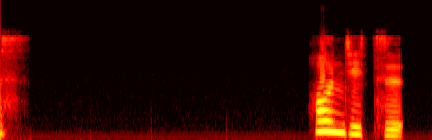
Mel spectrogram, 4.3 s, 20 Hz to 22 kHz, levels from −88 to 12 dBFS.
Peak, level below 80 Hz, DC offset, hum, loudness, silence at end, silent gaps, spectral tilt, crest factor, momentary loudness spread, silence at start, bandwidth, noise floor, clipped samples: 0 dBFS; -66 dBFS; under 0.1%; none; -15 LUFS; 0.3 s; none; -5.5 dB/octave; 20 dB; 12 LU; 0 s; 8 kHz; -69 dBFS; under 0.1%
